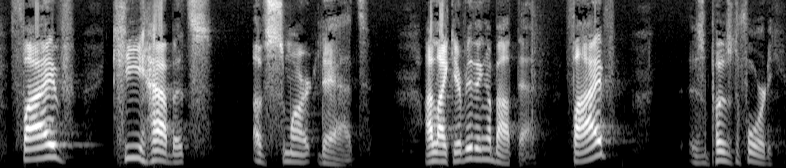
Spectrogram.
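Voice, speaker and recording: Calling for amens from his congregation, a pastor in his fifties preaches to fathers with a big, animated delivery. His voice sits a little high.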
